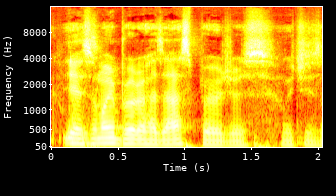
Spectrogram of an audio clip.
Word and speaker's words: Asperger's: But like I've met your brother, you know, and if like I didn't know, you know, he was is it Asperger's?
